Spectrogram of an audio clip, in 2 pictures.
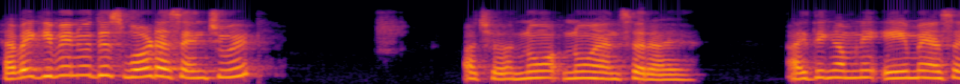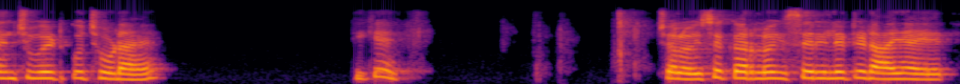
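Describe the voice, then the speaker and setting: A woman's voice: on the high side, takes it slowly, pauses often, darkish tone. A woman teaching English vocabulary in a live online class, explaining in mixed Hindi and English, repeating words and checking with her students. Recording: dull lo-fi sound.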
